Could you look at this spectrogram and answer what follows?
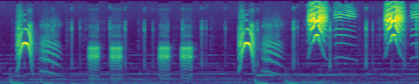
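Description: A plastic duck in the video game Linkito quacks repeatedly in short clustered bursts. High sweeping squeaks and a few deeper dropping tones are mixed in, close and prominent.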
